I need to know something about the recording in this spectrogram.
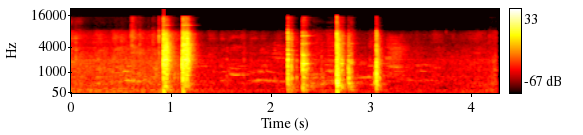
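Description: A glass knocks on a table.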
